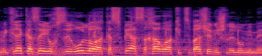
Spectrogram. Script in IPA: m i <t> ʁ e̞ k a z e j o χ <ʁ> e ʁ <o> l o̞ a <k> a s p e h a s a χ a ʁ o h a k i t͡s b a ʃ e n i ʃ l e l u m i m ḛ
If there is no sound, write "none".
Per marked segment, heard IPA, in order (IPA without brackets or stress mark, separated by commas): k, z, u, k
